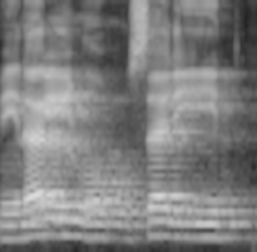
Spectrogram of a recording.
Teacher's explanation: ഹുക്മൻ വജഅലനി മിനൽ മുർസലീൻ, റാഇനെ തഫ്ഖീം ചെയ്യുക. മുർസലീൻ തടിപ്പിച്ച് പറയണം റാഇനെ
